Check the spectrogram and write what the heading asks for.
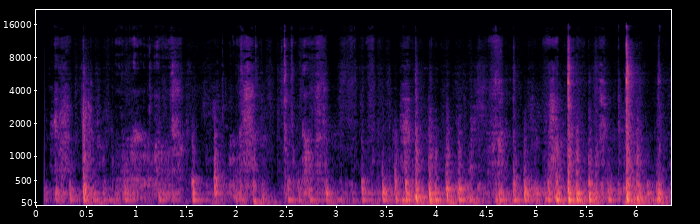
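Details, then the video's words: A playful French Bulldog indoors, trying to catch fingers: low snuffling grunts and rough panting bursts come in quick, uneven pulses throughout, with a few sharper snorts near the end. "French Bulldog very playful"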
